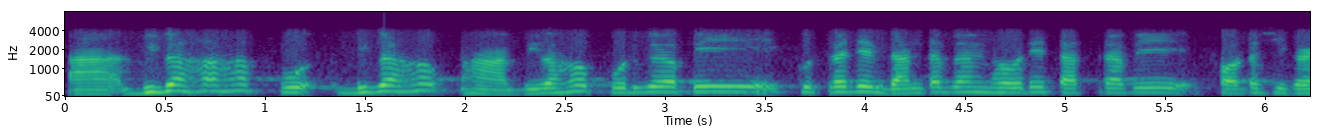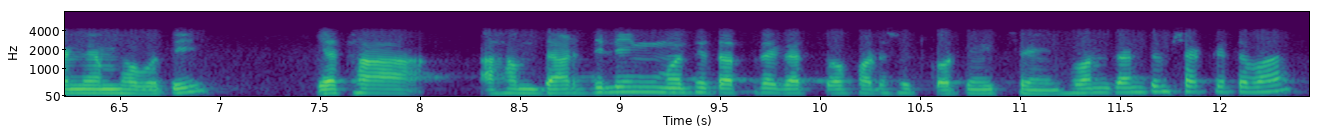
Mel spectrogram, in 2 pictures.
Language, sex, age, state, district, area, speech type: Sanskrit, male, 18-30, West Bengal, South 24 Parganas, rural, conversation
